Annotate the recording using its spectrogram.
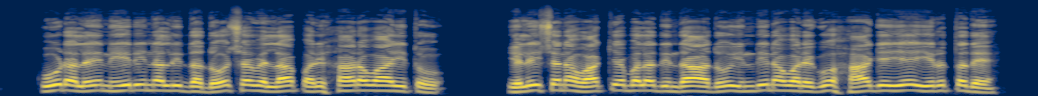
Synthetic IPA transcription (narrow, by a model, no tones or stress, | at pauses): kuːɽɐle̞niːɾinɐlːid̪ːɐd̪ɔːʃɐʋɛlːɐpɐɾihaːɾɐʋaːjit̪u | eliːʃɐnɐʋaːkjɐbɐlɐd̪ind̪ɐːd̪uind̪inɐʋɐɾeɡuːhaːɡejeːiɾut̪ːɐd̪e̞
